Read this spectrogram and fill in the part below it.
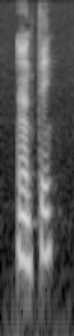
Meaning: tea (especially made from leaves of the tea plant)
- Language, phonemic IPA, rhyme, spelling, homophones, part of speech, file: French, /te/, -e, thé, T / tes, noun, Fr-thé.ogg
